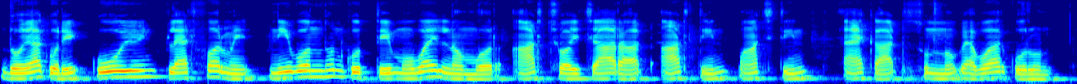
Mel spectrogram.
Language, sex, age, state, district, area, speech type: Bengali, male, 30-45, West Bengal, Purba Medinipur, rural, read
